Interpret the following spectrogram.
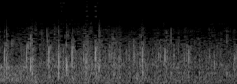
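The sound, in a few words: applause from the audience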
